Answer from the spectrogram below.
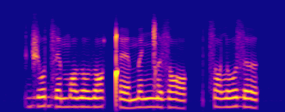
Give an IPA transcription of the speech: d͡ʒ o d͡z ɛ m ɔ ð o ð ɔ ǃ ɛ m ɛ ŋ͡ǀ ə z ɔ | t͡s ɔ l o z ə

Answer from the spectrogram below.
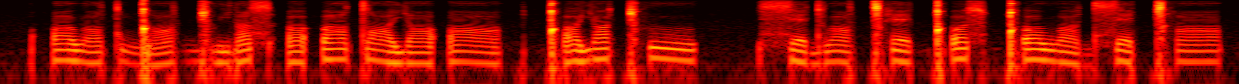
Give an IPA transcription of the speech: ʔ ɑ˧ w ɒ˩˧ tˤ ŋ͡ǃ ɑ˩˧ ɡ͡ǀ u˧˩ j ɾ ɑ˥ s ʔ ɒ˧ ʔ ɔ˥ j tˤ ɑ˥˧ j ɑ˧ ʔ ɑ˥˧ | ǃʼ ɒ˧ j ɒ˥ ǀʰ u˥˧ | s ɛ˧˩ d w ɑ˧˩ ǀʰ ɛ˧˩ ǃʼ ɔ˥ s ǃʼ ɔ˥ w ɒ˧˩ d s ɛ˧˩ ǀʰ ɑ˧

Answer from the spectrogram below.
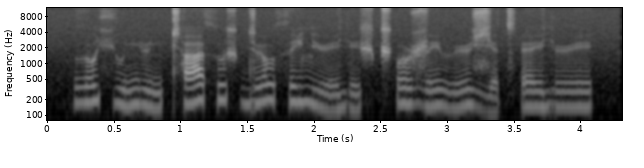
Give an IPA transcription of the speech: ð o˧˥˧ ç u˧˩˧ ɲ ø˧˩˧ ɲ cʰ a˧˥˧ θ u˥ ʃ d y˧˥˧ lˠ θ i˥ lʲ ø˧˩˧ e̯ j e˩˥ ʃ t͡ʃʼ o˥ ʐ e˧˥˧ β ø˧˥˧ ʑ ɛ˩ t͡sʼ ɛ˥ e̯ j ø˥ e̯

